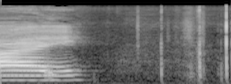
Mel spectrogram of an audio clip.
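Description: A young boy shouts close up.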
